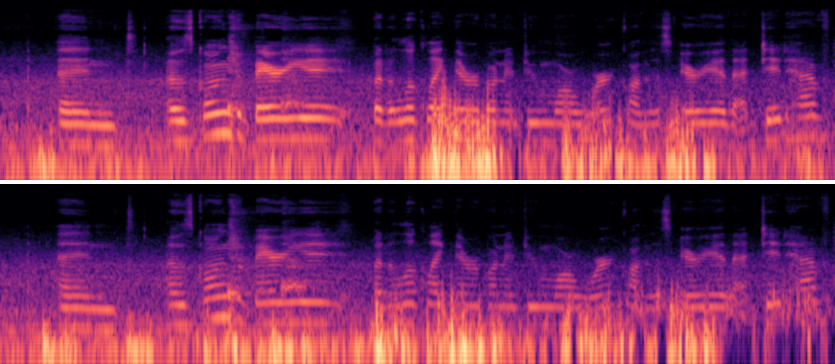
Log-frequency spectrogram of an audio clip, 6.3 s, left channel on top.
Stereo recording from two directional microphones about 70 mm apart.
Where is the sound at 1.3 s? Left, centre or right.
Right.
